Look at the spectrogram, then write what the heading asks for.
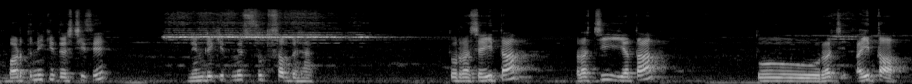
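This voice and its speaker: Male tutor, higher register, methodical quiz walkthrough, repeats words and checks in. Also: background noise. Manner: repeats words, asks and answers, tag "ठीक है ना". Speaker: teacher. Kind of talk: exam-prep spelling lesson.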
